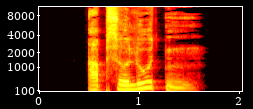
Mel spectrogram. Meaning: inflection of absolut: 1. strong genitive masculine/neuter singular 2. weak/mixed genitive/dative all-gender singular 3. strong/weak/mixed accusative masculine singular 4. strong dative plural
- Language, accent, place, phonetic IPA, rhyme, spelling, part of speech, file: German, Germany, Berlin, [apz̥oˈluːtn̩], -uːtn̩, absoluten, adjective, De-absoluten.ogg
